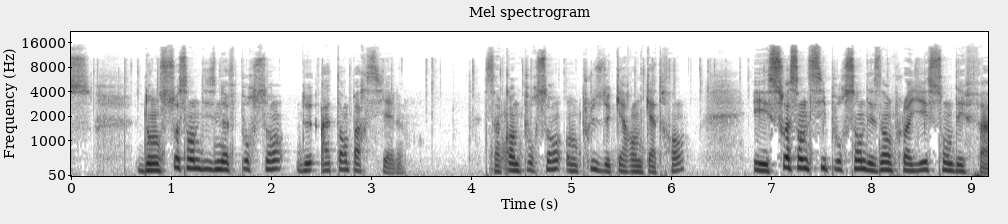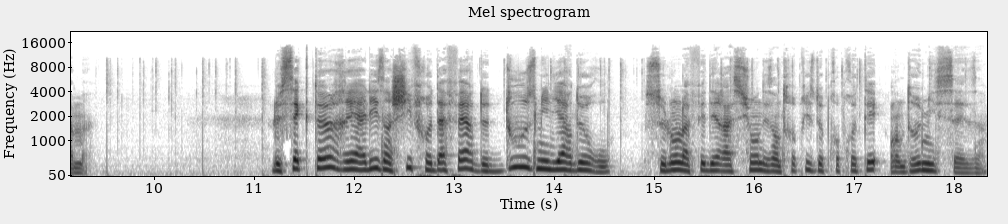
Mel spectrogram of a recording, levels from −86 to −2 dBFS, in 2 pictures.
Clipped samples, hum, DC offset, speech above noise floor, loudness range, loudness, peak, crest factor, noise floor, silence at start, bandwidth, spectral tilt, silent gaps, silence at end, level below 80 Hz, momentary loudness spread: under 0.1%; none; under 0.1%; 33 dB; 8 LU; -22 LUFS; -4 dBFS; 18 dB; -55 dBFS; 0 s; 15.5 kHz; -4 dB/octave; none; 0 s; -52 dBFS; 13 LU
